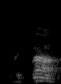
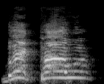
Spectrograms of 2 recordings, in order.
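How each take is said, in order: First: Hushed echo. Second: Heated rally cry. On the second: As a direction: raise the call up high, fired up. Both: Real, not acted. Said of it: "I know I'm getting heated up".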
